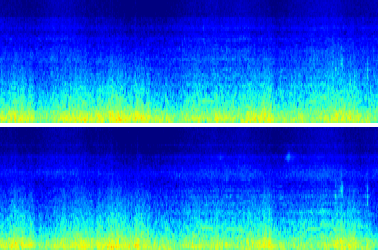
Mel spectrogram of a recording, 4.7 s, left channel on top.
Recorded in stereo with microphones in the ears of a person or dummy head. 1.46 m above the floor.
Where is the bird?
10° right (ahead or behind).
